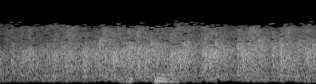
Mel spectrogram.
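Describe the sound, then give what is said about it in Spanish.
A woman applauds enthusiastically: steady, dense applause fills the whole three seconds, a continuous crackle of many quick claps at an even, fairly loud level, with no voices over it. “Mire cómo aplaude la señora, está.”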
